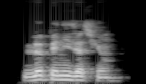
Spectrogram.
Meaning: a shift in political attitudes towards Euroscepticism and against immigration
- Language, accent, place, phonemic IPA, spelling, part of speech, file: French, France, Lyon, /lə.pe.ni.za.sjɔ̃/, lepénisation, noun, LL-Q150 (fra)-lepénisation.wav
